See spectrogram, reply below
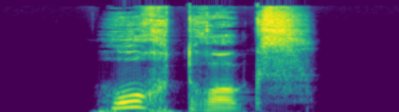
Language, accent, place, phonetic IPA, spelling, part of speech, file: German, Germany, Berlin, [ˈhoːxˌdʁʊks], Hochdrucks, noun, De-Hochdrucks.ogg
- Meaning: genitive singular of Hochdruck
